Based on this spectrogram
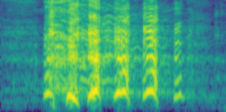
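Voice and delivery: very high burst of laughter; loud laugh. Real, not acted. Preacher laughing at the sailors' guilty prayer, loud laugh. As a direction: laugh hard.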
